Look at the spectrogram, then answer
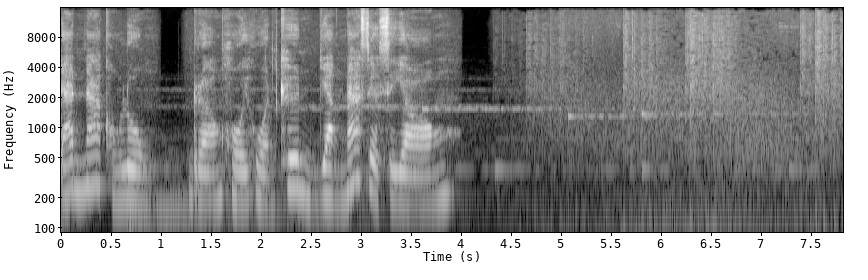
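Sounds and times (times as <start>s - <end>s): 
speech: 0.0s - 4.0s
burst of gunfire: 4.4s - 7.8s.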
